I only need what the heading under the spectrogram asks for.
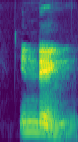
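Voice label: "inding", Malay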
